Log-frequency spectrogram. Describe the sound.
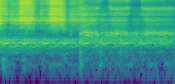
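Heavy, breathy exhalations with a rough, hissing texture, rising and falling in quick pulses over a steady noisy wash, fairly loud, with no talking.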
